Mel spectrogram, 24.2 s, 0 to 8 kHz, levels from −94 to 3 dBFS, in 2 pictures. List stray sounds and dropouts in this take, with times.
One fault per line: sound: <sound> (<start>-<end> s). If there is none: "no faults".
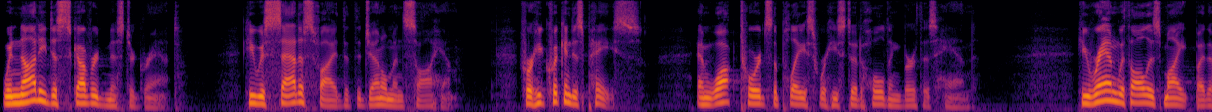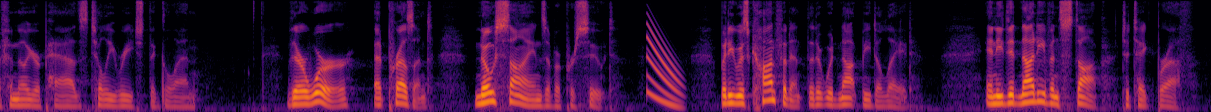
sound: chirp (18.6-19.0 s)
